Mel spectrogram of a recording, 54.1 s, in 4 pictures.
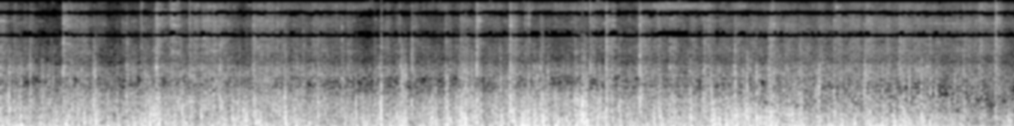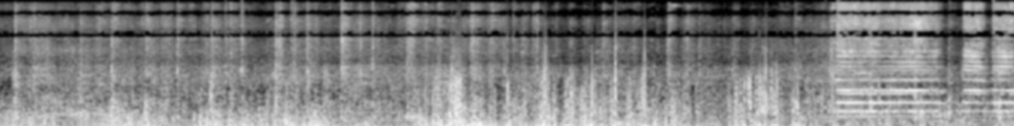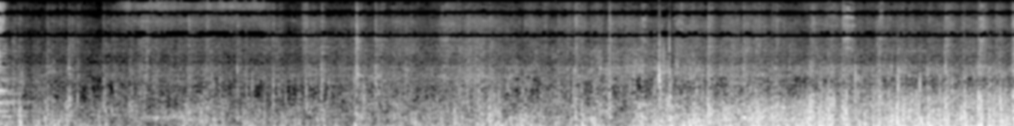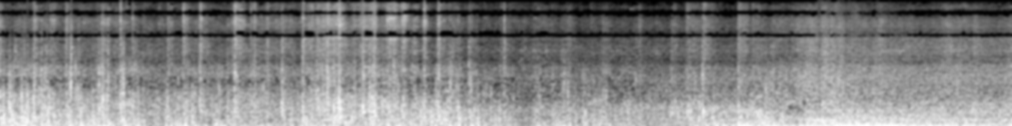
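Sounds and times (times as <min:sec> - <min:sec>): train wheels rumbling on rails: 0:00.0 - 0:54.0
locomotive chord horn: 0:24.6 - 0:27.6.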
